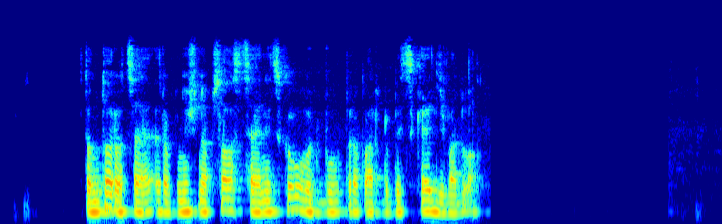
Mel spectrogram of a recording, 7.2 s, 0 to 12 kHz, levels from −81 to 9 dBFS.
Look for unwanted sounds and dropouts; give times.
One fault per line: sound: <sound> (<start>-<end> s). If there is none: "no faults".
no faults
